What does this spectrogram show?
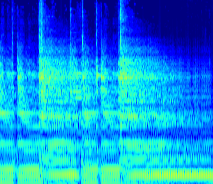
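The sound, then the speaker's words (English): A heavily distorted electric guitar plays a short riff of thick double-stop notes with quick attacks, the two notes bent together so intermodulation distortion thickens the sound, ending on a bent, sustained chord that rings out loud, with no voices. “And so what I what I find so cool about that riff is that when you play those two notes, these two notes together, rather than just let them go, you bend them. And that kicks in that intermodulation distortion and just thickens the sound.”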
